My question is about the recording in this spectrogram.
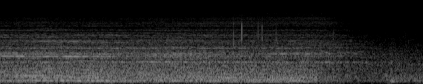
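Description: Steady room noise with a hum, dropping in level about three seconds in.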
